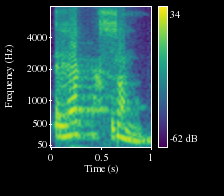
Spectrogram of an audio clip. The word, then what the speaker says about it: action: तो एक्शन, इसको क्या पढ़े हम लोग, एक्शन।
